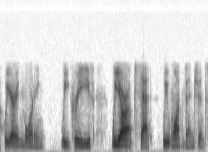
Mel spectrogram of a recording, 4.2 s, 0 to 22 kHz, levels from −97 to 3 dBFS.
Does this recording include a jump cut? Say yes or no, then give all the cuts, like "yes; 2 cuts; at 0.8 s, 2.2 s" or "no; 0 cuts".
no; 0 cuts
